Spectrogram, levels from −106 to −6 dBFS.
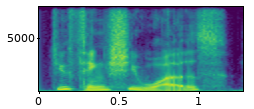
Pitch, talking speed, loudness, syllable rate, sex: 145 Hz, 235 wpm, -18 LUFS, 4.6 syllables/s, male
